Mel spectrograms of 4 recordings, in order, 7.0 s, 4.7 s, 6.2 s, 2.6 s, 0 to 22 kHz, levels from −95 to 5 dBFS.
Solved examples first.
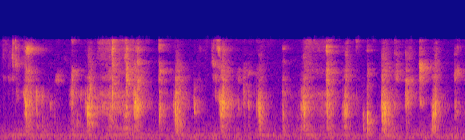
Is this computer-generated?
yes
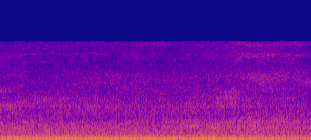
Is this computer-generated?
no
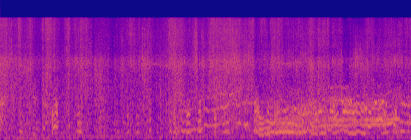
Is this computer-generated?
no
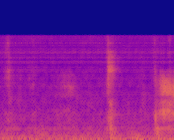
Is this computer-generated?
yes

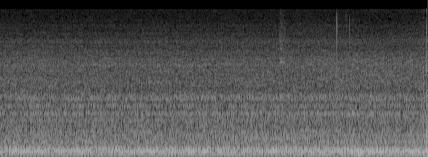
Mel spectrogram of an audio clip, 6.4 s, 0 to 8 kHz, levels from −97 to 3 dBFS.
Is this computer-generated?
yes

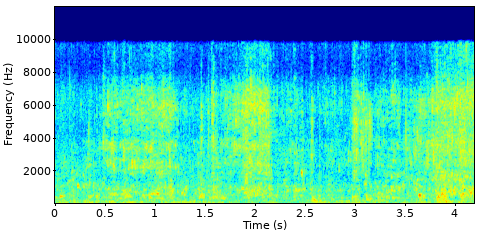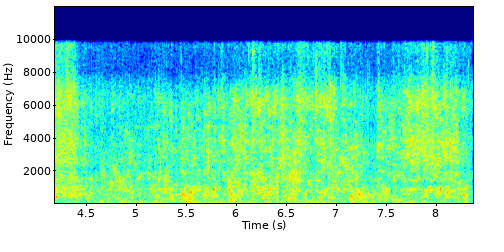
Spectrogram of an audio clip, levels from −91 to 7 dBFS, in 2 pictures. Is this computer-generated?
no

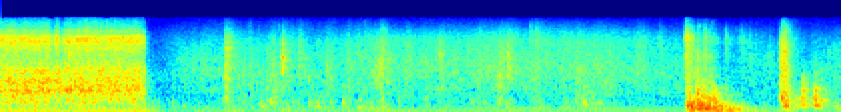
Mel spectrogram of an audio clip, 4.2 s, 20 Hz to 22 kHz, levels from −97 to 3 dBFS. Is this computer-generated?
no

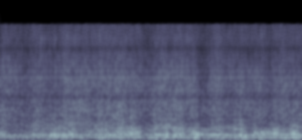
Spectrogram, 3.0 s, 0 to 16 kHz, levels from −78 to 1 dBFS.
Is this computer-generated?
yes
